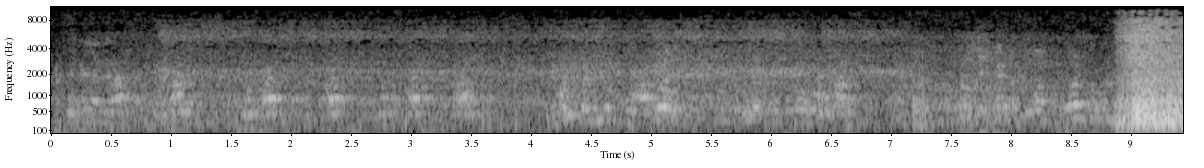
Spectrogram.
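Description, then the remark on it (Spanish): During a hot air balloon flight on the show Planeta Calleja, after several seconds of agitated voices, the balloon's burner fires to try to climb, with a sudden loud, rushing roar of hissing flame that keeps going to the end. “Efectivamente, eso es el fuego del globo para intentar subir porque acabó el globo aerostático que traían.”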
